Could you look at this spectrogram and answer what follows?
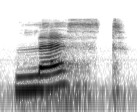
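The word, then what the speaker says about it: l'est: exactly the same and it's really important that you do pronounce the t here that you don't pronounce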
